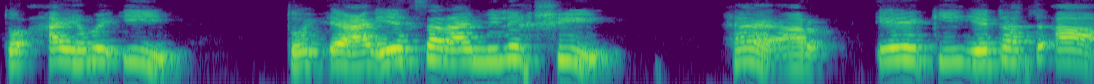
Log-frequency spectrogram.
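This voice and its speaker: A man's voice: very high-pitched, normal speed. A man teaching Chinese pronunciation in an online class, patiently drilling syllables and encouraging students.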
